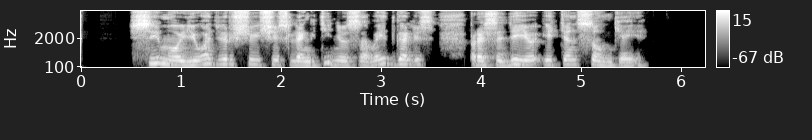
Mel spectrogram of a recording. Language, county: Lithuanian, Panevėžys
